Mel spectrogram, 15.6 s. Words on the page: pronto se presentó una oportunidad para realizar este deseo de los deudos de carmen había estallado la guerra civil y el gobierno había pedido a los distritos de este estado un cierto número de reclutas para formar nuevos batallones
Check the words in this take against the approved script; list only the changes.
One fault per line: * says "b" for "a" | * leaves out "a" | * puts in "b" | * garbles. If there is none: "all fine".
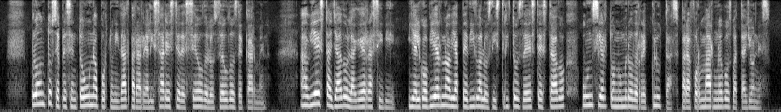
all fine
